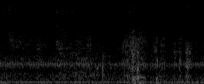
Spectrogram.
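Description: Faint shuffling of feet on bare dirt, with one soft thud a little past halfway.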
